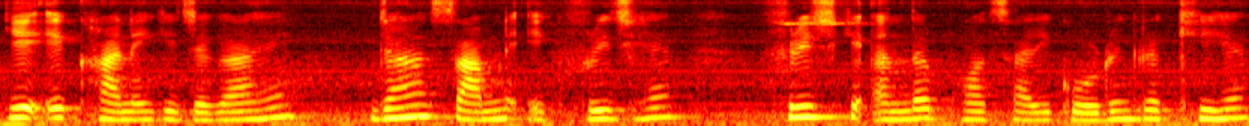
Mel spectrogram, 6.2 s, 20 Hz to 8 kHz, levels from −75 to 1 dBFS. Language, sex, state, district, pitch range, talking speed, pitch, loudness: Hindi, female, Chhattisgarh, Raipur, 190-230 Hz, 190 wpm, 205 Hz, -18 LUFS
